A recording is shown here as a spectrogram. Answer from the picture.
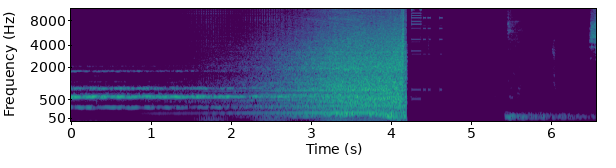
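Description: Intro music: held ambient tones fade away while a rising whoosh swells for about three seconds and cuts off suddenly, followed by a brief glitchy blip and a moment of silence.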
